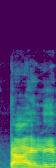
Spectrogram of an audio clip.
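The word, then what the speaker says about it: ptyalin: टाइलिन amylase. देखिए पी से शुरू है, पी यहाँ पर साइलेंट है, टाइलिन अमाइलेज कहते हैं, ठीक है।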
